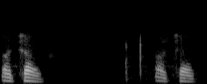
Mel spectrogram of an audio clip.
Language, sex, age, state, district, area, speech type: Urdu, male, 30-45, Bihar, Khagaria, rural, conversation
